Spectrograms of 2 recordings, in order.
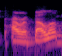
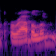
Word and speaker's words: Parabellum: John Wick Chapter 3, Parabellum, or Parabolum, if you feel like being goofy and putting the emphasis on the wrong syllable.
